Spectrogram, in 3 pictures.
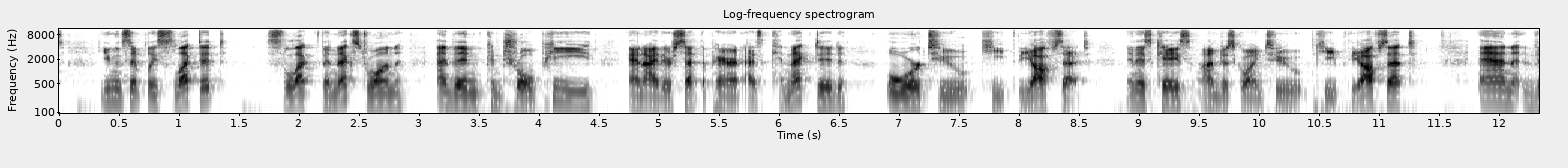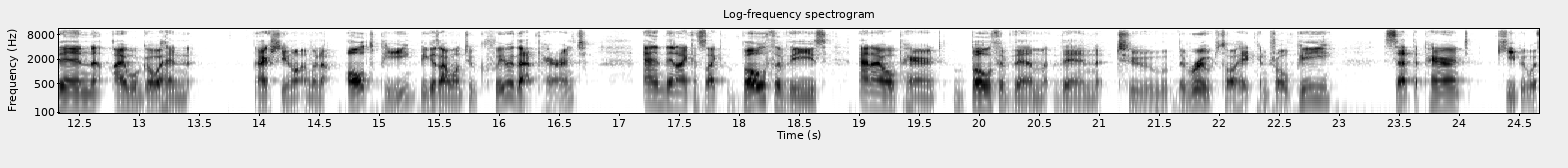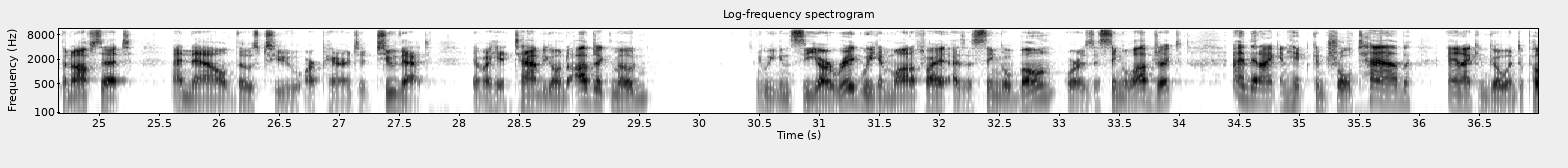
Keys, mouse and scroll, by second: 0.2 shift+middle click, 0.8 right click, 2.2 shift+right click, 3.6 ctrl+p, 9.2 ctrl+p, 10.9 a, 11.3 shift+middle click, 11.7 middle click, 13.0 right click, 13.7 right click, 14.7 alt+p, 17.3 right click, 17.8 shift+right click, 18.6 right click, 19.1 middle click, 22.2 ctrl+p, 24.8 a, 25.9 right click, 26.4 middle click, 28.3 Tab, 28.5 scroll down 3, 28.8 middle click, 30.6 middle click, 31.1 g, 32.6 right click, 32.8 shift+middle click, 33.2-33.7 scroll up 2, 35.4 ctrl+Tab, 35.9 middle click.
